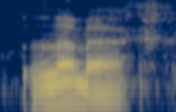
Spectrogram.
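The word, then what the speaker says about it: Lamech: finally take note of the name is actually Lemak as we'll see in the next verse it's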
